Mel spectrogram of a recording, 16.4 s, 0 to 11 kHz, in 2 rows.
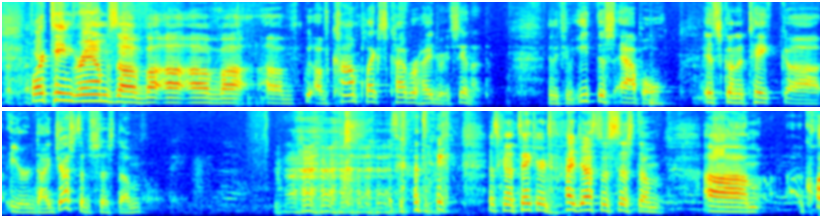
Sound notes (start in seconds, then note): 0.0 all laughing; 10.9 laughs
